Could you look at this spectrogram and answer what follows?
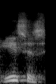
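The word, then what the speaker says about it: IS☉IS: alchemical symbol and um if you look at the nasa webpage they say it's pronounced like e-sis but if you listen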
